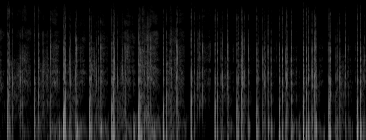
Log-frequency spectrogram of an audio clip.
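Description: Long nails scratch and tap the printed back of a small white paperboard press-on nails box held in both hands. Dozens of quick, dry taps and scratchy bursts follow one another in an uneven rhythm, with brief gaps between flurries.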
